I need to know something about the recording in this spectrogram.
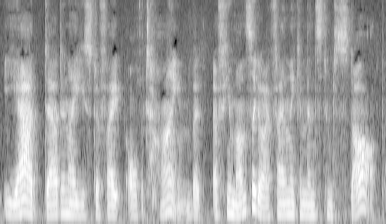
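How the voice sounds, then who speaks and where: A woman's voice: sits low, normal speed. A woman voicing an earnest young male ninja hero, casual and sincere, in a story reading. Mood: earnest, rueful.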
